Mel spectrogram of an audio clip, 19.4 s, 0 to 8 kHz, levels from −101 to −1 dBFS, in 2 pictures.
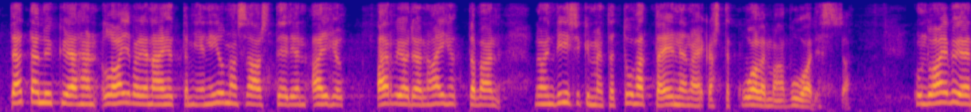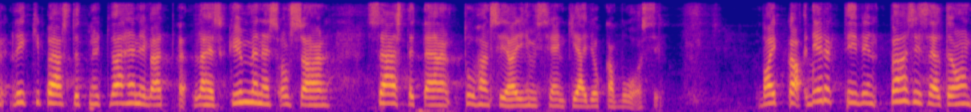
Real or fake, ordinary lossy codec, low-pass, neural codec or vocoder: fake; none; 7.2 kHz; codec, 24 kHz, 3 kbps, HILCodec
